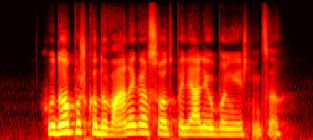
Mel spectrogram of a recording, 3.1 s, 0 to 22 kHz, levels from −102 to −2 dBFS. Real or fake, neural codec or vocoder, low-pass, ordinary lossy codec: fake; autoencoder, 48 kHz, 32 numbers a frame, DAC-VAE, trained on Japanese speech; 19.8 kHz; none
